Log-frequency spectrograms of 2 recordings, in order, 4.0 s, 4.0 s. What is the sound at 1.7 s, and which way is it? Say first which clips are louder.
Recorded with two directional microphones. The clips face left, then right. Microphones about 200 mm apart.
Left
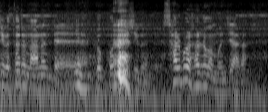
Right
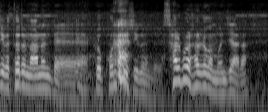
Speech: left 6 dB; 30° left (ahead or behind).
